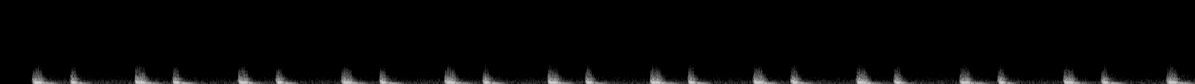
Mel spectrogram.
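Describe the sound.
Heartbeat heard over the chest between the apex and the sternum, each beat split into two low thudding components of about equal loudness, repeating steadily about once per second and alone throughout.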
